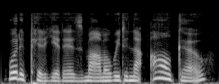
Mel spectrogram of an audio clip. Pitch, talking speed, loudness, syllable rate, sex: 190 Hz, 300 wpm, -17 LUFS, 6.8 syllables/s, female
